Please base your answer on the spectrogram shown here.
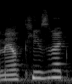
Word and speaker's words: Melchizedek: I think some, maybe not all, but Melchizedek, pronounced Melchizedek, whose name means king of righteousness.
